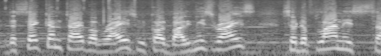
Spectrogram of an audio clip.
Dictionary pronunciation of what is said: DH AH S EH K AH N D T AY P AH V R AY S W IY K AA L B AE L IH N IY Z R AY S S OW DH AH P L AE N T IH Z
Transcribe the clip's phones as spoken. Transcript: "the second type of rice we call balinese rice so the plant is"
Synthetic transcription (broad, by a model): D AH S EH K AH N D T AY P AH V R AY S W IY K AA L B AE L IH N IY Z R AY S S OW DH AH P L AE N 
